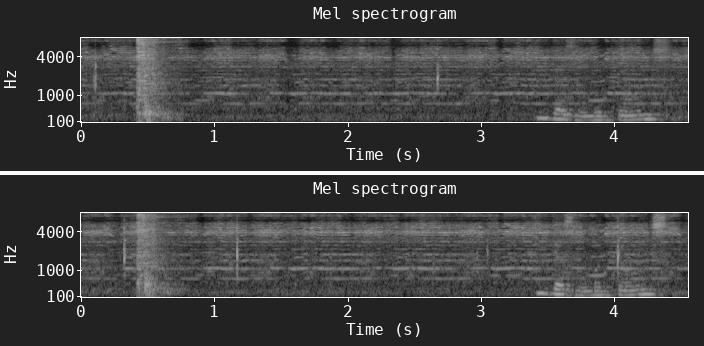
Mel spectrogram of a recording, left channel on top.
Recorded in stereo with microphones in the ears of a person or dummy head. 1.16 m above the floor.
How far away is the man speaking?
About 1.1 m.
